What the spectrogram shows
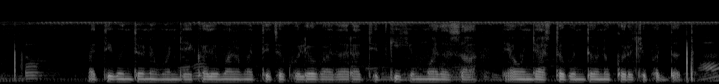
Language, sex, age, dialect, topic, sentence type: Marathi, male, 18-24, Southern Konkan, banking, statement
